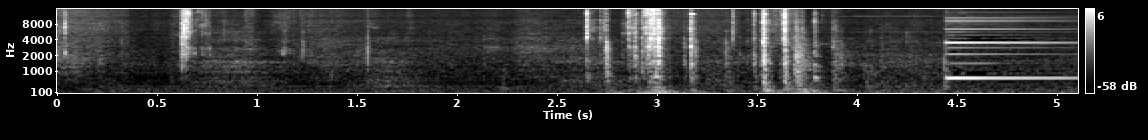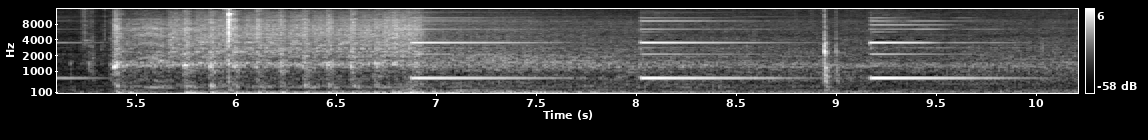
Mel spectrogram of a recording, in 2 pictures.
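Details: Car with a dead battery after fitting a new battery reading 12.46 V; a few clicks, quick crank, the engine catches promptly and settles into a steady even idle, a healthy start.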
